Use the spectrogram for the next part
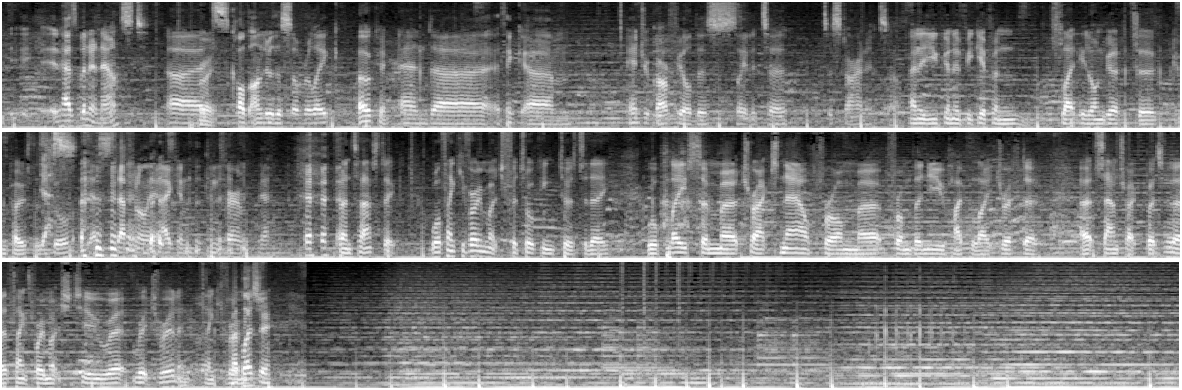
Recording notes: recorded at MoogFest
